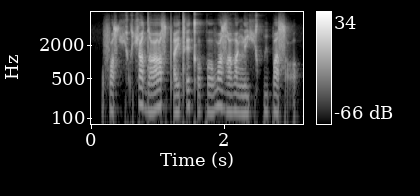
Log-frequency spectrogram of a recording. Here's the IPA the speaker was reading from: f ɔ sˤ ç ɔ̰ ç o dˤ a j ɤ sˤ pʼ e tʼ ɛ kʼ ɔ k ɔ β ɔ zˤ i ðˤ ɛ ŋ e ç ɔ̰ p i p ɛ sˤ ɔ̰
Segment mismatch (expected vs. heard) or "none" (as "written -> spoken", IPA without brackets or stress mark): none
